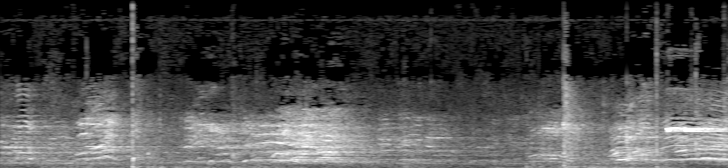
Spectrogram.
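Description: Young women players call out and shout on court.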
